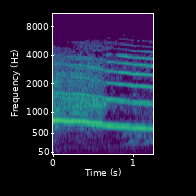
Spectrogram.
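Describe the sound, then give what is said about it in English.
A hungry baby on a train wails in one sustained, high-pitched cry that slowly slides downward in pitch, loud and steady throughout with no talking over it. “No, there, don't cry.”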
